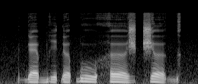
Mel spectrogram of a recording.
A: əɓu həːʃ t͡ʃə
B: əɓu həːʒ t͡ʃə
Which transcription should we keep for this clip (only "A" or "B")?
B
